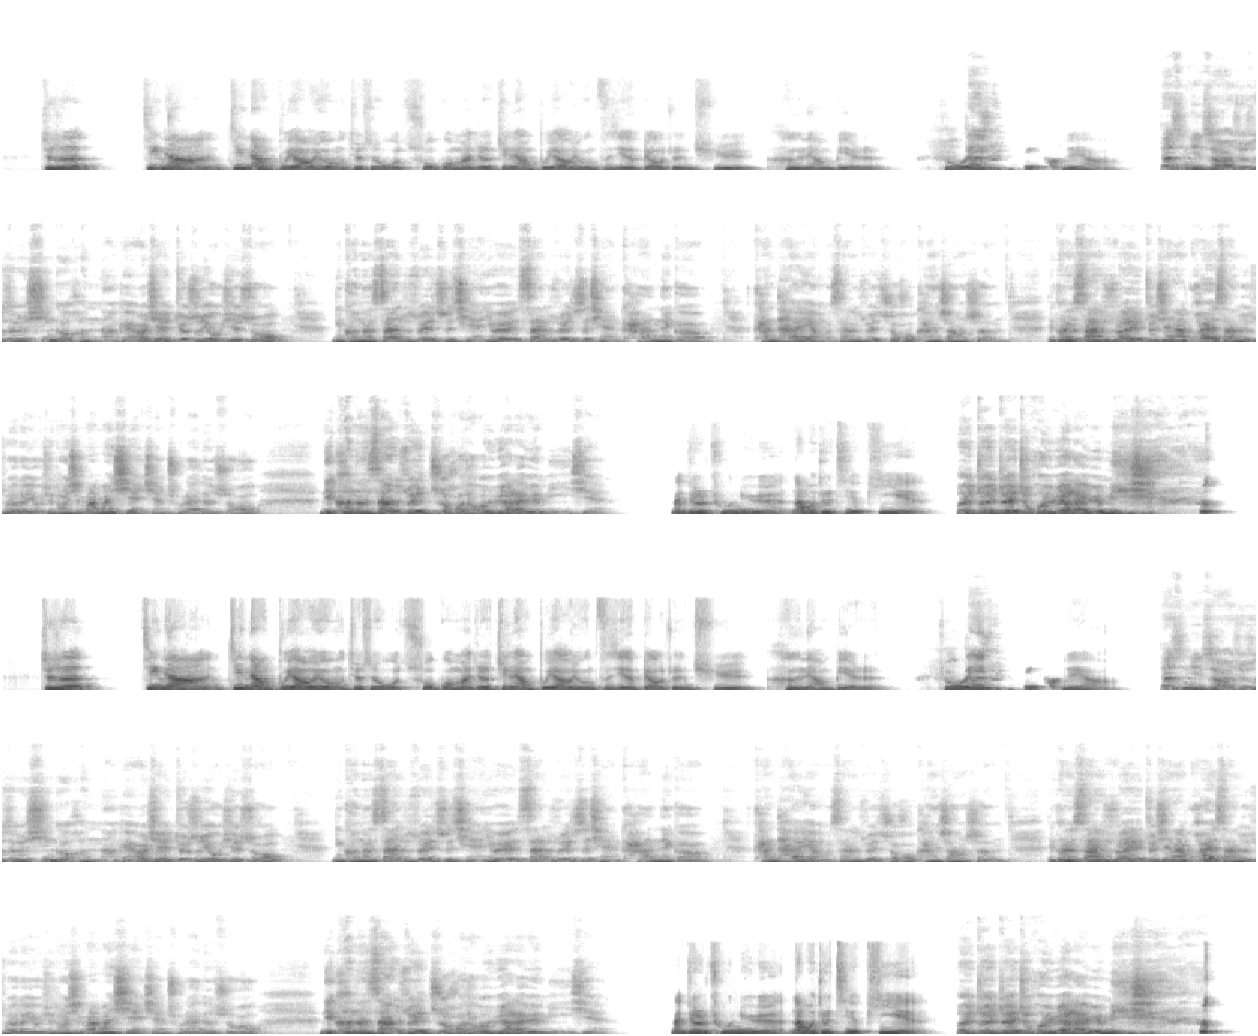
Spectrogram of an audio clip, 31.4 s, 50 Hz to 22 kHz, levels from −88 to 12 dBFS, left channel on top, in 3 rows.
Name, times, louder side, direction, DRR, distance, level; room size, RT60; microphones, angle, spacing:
voice 1, 0.3-0.8 1.2-7.3 7.9-8.2 8.5-9.2 26.5-28.6 30.9-31.0, right 3 dB, 25° right, 0.4 m, -28 dB
voice 2, 7.8-8.3 9.6-25.9 28.8-30.9, equal, 5° left, 1.6 m, -33 dB
5.3 x 3.8 x 2.6 m
head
